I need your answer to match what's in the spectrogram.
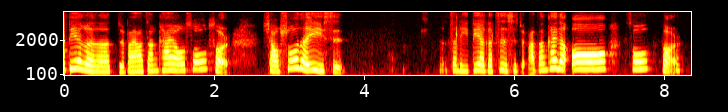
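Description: High-voiced patient woman teacher. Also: no room sound, clean studio sound. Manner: patient, repeats words slowly and clearly. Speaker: language teacher. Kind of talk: online language lesson.

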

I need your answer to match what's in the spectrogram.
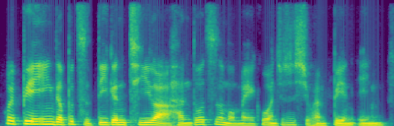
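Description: In a bilingual English pronunciation lesson, a woman explains patiently in Chinese and drills each word with her student, asking rhetorical checks along the way. Her bass voice moves at a moderate pace, warm in tone with some vocal fry.

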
